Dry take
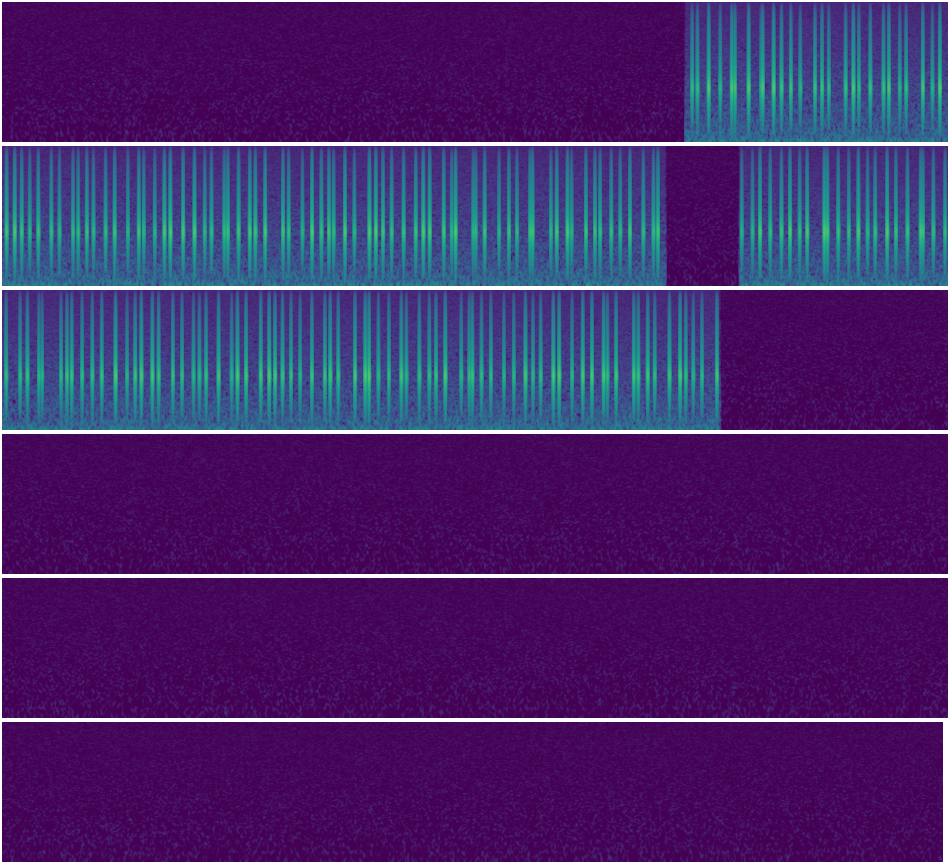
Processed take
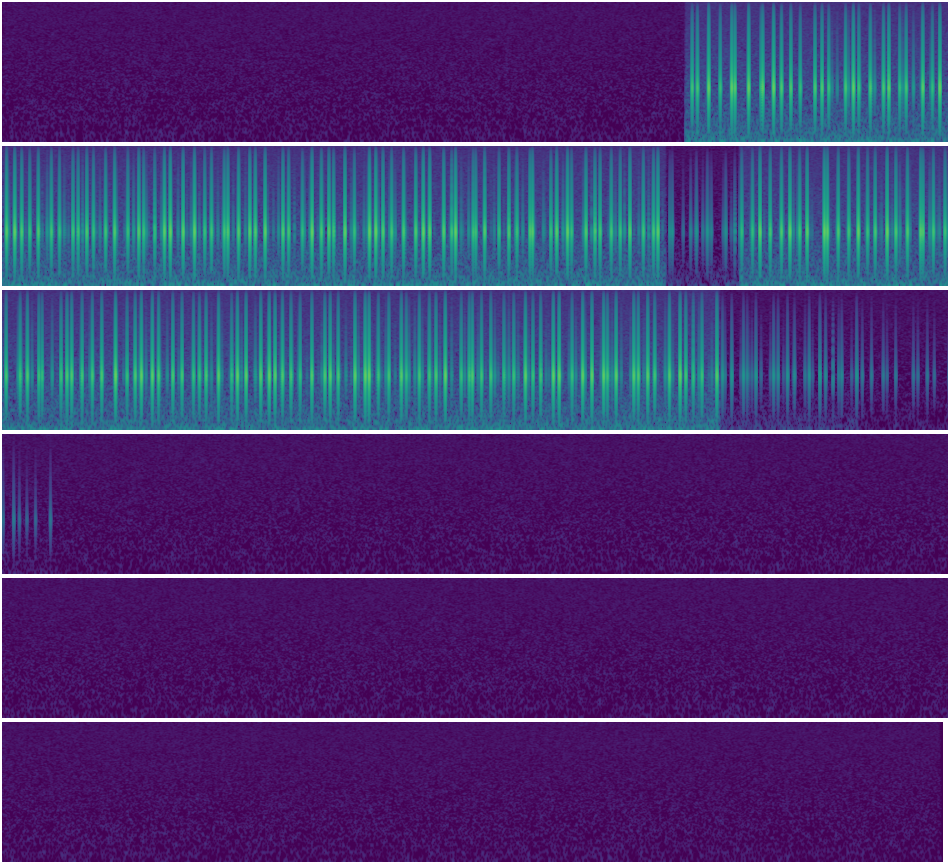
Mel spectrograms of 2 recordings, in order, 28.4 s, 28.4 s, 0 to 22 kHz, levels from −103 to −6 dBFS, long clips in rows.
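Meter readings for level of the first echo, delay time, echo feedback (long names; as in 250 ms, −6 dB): −22.0 dB, 699 ms, 26%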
